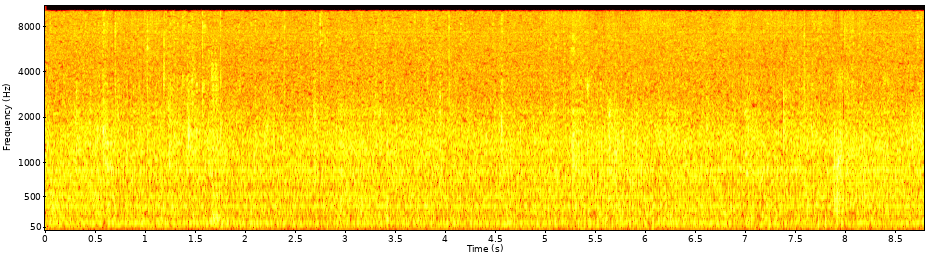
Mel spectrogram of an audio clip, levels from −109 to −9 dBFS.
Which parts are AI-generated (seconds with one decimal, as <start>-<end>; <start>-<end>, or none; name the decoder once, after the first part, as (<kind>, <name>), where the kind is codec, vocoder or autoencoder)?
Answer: 0.6-1.2 (vocoder, Vocos); 5.0-6.3; 6.8-8.2

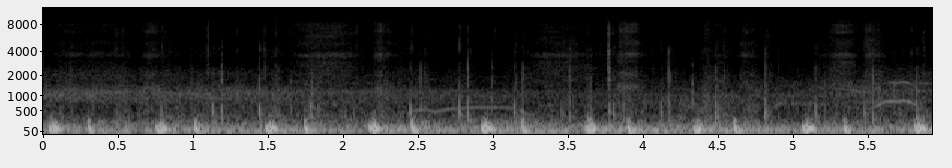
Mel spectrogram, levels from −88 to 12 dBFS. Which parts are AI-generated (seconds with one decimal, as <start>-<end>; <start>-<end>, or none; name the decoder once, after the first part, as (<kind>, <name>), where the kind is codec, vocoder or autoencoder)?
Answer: none

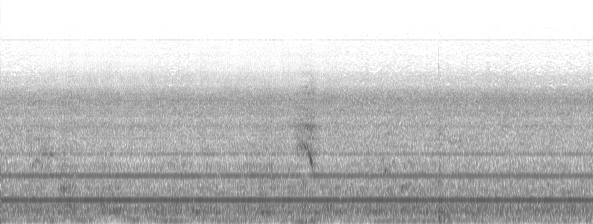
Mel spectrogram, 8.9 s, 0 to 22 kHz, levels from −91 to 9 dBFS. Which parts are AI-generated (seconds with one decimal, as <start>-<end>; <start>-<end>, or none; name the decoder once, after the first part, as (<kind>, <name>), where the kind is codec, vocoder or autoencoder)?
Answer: 0.6-2.4 (autoencoder, DAC-VAE); 2.9-5.1

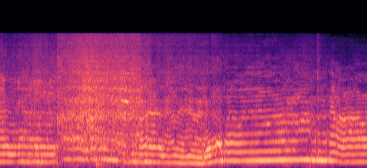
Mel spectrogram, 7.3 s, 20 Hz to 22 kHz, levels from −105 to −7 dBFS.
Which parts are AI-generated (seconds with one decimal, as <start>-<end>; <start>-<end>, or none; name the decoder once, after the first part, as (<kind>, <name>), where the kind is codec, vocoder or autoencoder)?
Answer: 0.0-1.9 (codec, SNAC); 2.8-7.3

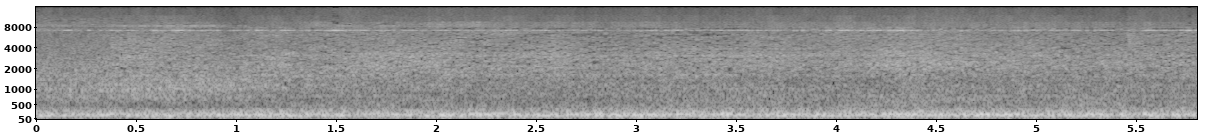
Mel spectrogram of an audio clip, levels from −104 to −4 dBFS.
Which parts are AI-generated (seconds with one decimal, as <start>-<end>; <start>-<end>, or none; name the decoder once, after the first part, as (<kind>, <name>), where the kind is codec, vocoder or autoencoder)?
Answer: 2.3-5.1 (vocoder, Vocos)

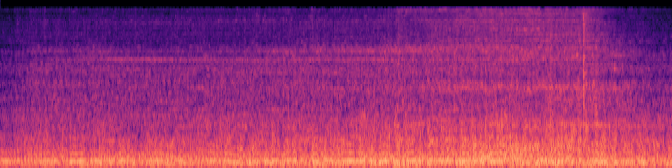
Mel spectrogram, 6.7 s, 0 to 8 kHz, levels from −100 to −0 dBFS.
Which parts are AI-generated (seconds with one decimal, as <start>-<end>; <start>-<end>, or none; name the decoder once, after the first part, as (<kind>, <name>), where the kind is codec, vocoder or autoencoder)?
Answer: 0.0-6.7 (vocoder, HiFi-GAN)

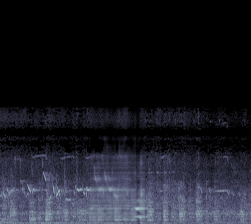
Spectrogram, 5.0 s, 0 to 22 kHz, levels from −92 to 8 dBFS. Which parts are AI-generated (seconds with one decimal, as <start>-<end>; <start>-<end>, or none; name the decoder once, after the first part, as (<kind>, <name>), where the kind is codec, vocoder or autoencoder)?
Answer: 1.8-2.9 (vocoder, Vocos)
